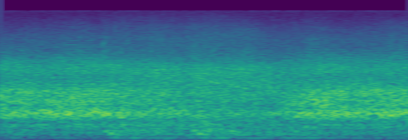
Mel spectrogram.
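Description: Basketball arena crowd making a steady, loud roar of many voices during play.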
